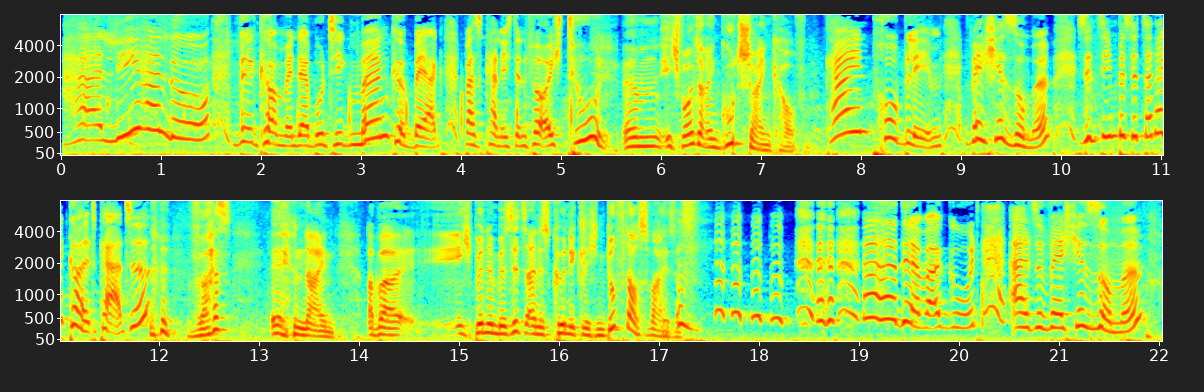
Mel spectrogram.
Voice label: Hörspiel

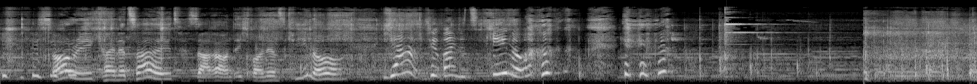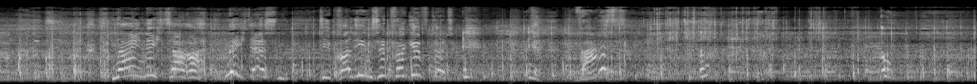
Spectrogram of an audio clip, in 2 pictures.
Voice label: hörspiel; die drei ausrufungszeichen verliebte weihnachten

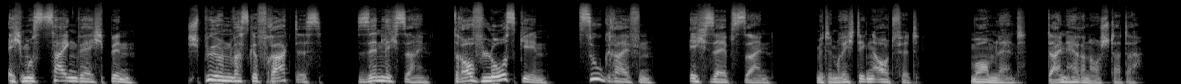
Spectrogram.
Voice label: Werbung; LOFT VOICES

